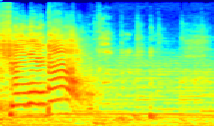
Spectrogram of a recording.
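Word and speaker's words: 小笼包: Xiaolong Bao!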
